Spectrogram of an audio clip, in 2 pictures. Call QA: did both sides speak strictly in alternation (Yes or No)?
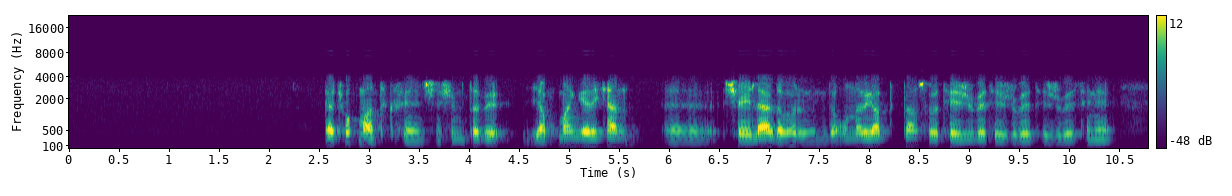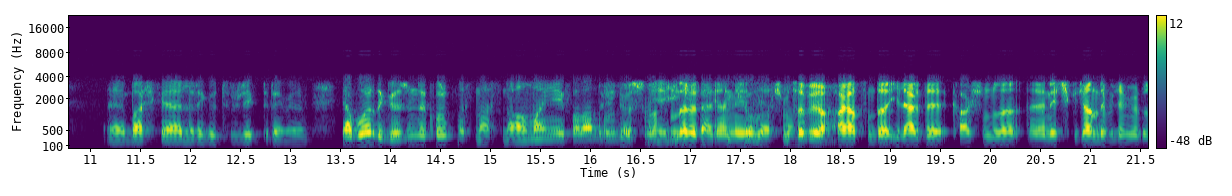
No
